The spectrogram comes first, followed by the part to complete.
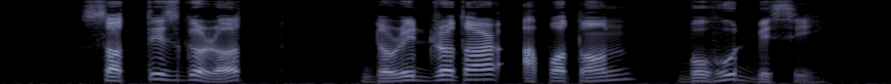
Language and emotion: Assamese, neutral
